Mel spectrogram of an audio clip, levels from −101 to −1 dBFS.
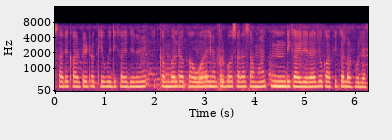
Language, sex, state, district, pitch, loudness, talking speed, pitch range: Hindi, female, Bihar, Jahanabad, 210 Hz, -14 LUFS, 240 wpm, 205-215 Hz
